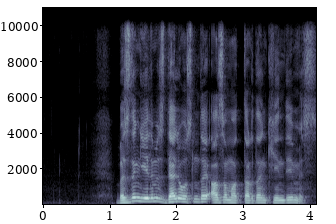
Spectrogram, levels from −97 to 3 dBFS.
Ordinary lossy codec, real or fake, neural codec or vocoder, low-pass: none; real; none; 9.9 kHz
